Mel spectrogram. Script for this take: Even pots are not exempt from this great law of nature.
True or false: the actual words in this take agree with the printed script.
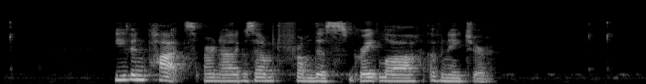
true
